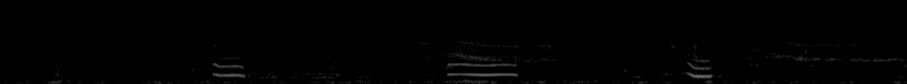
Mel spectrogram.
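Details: A Scottish Fold cat snoring in its sleep gives soft whistled nasal tones, each about half a second to a second long, roughly every two to three seconds, faint against a low indoor hum.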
